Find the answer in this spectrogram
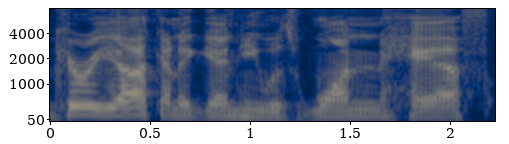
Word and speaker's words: Kuryakin: Ilya Kalyakin, how do you say his name? What was his Ilya name? Kuryakin.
